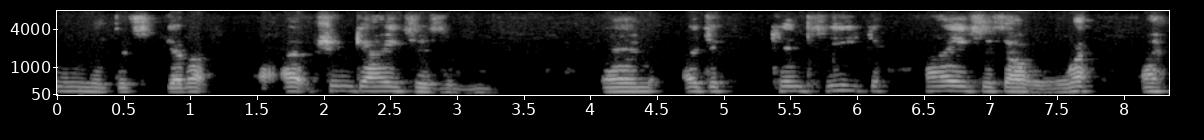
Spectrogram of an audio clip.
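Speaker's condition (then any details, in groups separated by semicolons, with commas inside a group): Cerebral palsy; unable to walk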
